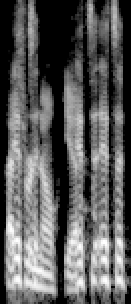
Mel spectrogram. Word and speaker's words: Ranocchia: So right now it's Ravella, Cambiaso, Ranocchia, De Winter, and Ake. And Juventino MC. That's the Rano name there. That for Ranocchia. It's Ranocchia.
